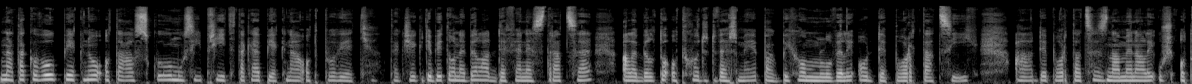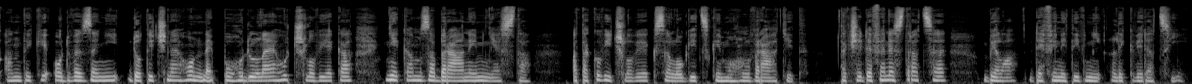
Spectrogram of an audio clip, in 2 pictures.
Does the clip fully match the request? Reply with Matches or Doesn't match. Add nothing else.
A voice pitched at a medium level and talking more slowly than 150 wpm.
Matches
